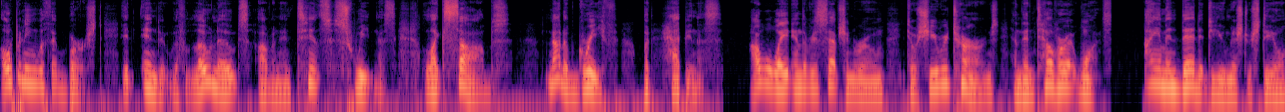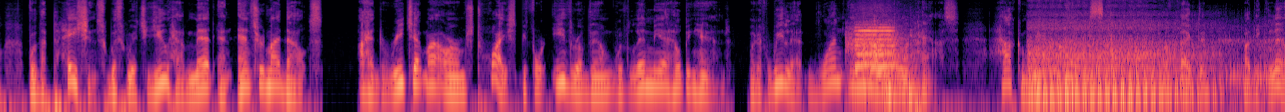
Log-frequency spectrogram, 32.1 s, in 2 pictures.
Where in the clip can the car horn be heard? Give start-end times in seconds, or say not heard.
26.6-27.6.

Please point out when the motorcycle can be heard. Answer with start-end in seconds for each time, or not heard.
28.9-32.0.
